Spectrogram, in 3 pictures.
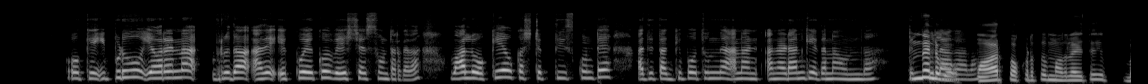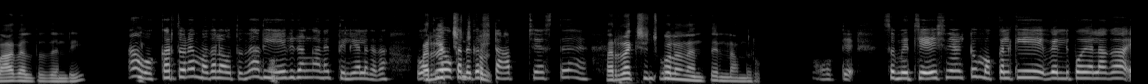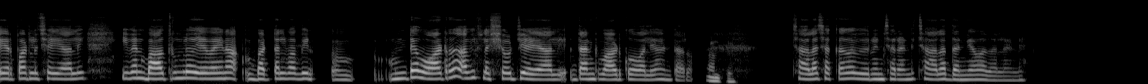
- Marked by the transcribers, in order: tapping; in English: "వేస్ట్"; in English: "స్టెప్"; in English: "టిప్"; other background noise; horn; in English: "స్టాప్"; in English: "సో"; in English: "ఈవెన్ బాత్‌రూమ్‌లో"; in English: "వాటర్"; in English: "ఫ్లష్ ఔట్"
- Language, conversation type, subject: Telugu, podcast, ఇంట్లో నీటిని ఆదా చేయడానికి మనం చేయగల పనులు ఏమేమి?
